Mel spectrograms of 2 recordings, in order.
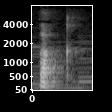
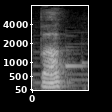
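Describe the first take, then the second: First: The final k is clearly released. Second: The final k is soft and unreleased. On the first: "K-nya keluar" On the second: "itu pelafalannya biasa"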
